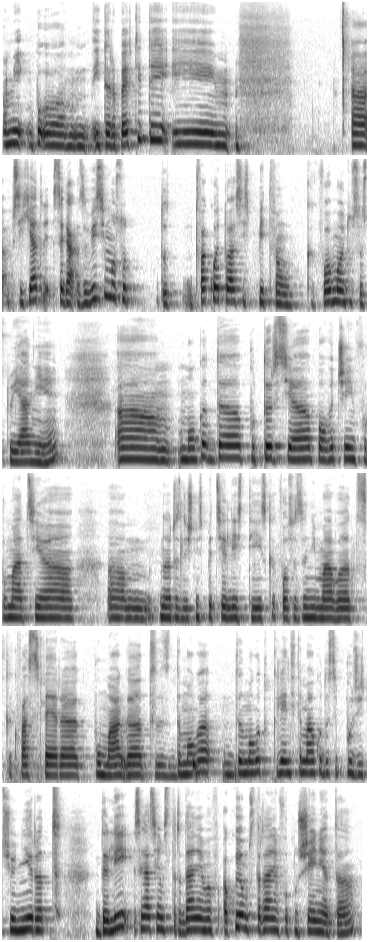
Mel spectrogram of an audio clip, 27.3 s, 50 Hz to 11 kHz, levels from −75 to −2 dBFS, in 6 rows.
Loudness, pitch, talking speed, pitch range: -18 LUFS, 200 Hz, 125 wpm, 180-215 Hz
